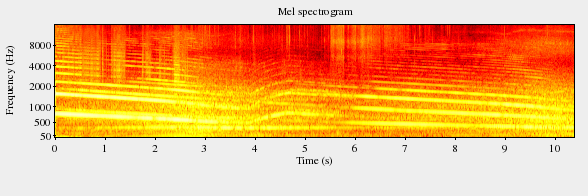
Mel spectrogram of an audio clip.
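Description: Fire engine siren, loud, twice winding up quickly and then falling slowly in pitch over several seconds, with a steady lower tone beneath it.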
